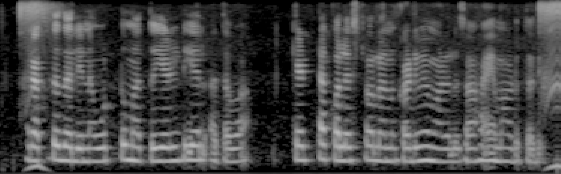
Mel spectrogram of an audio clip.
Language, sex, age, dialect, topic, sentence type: Kannada, female, 31-35, Coastal/Dakshin, agriculture, statement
